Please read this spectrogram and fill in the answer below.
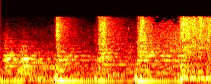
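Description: Brass-led orchestral cartoon underscore: sustained low notes with accented chords struck every half second or so.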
